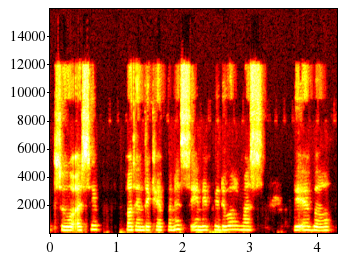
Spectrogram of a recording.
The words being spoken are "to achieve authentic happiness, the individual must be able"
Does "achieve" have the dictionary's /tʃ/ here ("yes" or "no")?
no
